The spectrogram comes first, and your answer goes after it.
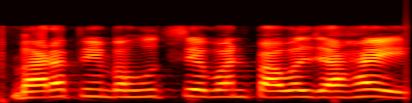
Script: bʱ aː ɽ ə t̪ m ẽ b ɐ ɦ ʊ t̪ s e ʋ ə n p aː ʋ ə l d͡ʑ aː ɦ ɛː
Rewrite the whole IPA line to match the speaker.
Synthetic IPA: bʱ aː ɾ ə t̪ m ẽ b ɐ ɦ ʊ t̪ s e ʋ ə n p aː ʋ ə l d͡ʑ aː ɦ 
